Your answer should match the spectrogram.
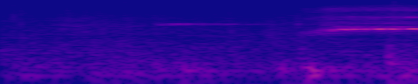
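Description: Quiet hall ambience, then near the end a high held note from a musical instrument swells in, the first sound of the music that follows the reading.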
